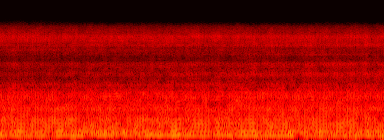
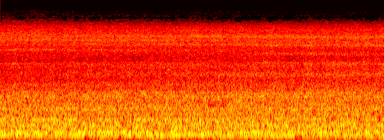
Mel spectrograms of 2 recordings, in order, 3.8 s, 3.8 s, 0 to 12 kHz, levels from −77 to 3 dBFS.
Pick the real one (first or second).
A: second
